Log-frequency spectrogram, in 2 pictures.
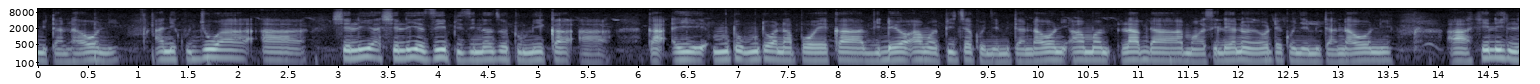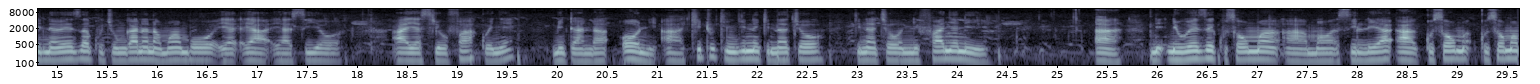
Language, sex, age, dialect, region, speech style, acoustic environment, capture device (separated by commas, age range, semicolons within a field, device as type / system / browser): Swahili, male, 18-24, Kenya - Mombasa, Kenya, relaxed, nature, mobile / Linux / Chrome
